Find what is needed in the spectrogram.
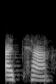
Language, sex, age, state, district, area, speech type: Sindhi, female, 30-45, Rajasthan, Ajmer, urban, conversation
